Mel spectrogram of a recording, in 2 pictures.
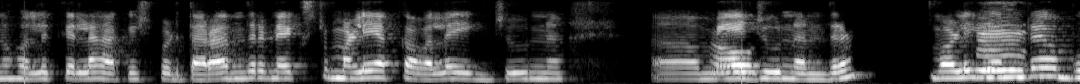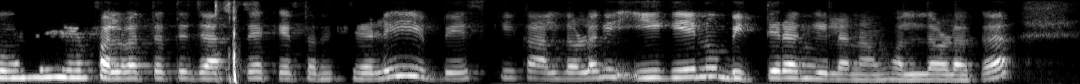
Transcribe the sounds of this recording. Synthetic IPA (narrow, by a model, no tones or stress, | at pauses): uɦɔlːukːɛlːɐɦaːkiʂbiɽt̪aːɾɐɐnd̪ɐɾeneksʈmɐɭijakːɐʋɐlːɐiɡd͡ʒuːn | meːd͡ʒuːnɐnd̪ɾe | mɐɭiɐnd̪ɾebʱuːmipɐlʋɐt̪ːɐt̪ːed͡ʒaːst̪ijaːkːet̪ɐnt̪ɦe̞ːɭibeːsi̥kikaːlɐd̪ɔɭɐɡeʔiːɡeːnuːbit̪ːiɾaŋɡilːɐnaːʋuɦɔld̪ɔɭɐɡɐ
